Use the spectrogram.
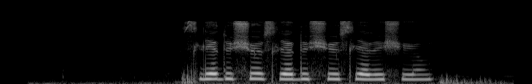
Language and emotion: Russian, neutral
